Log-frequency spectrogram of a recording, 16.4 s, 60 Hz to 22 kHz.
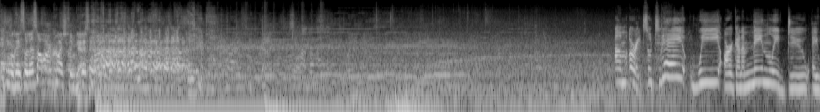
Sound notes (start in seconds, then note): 1.4 attendees laughing; 7.7 soft ambient music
